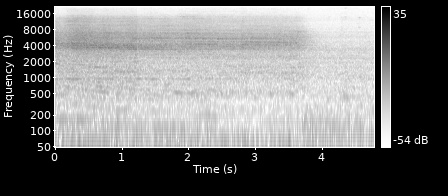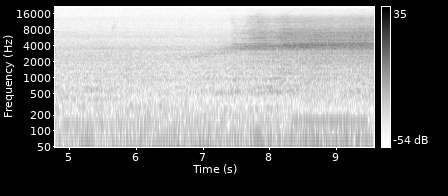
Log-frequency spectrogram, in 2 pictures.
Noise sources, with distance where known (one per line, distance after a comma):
large rotating saw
